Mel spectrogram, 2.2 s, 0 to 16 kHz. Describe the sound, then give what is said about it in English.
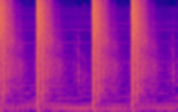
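Four sharp gunshots crack out at uneven intervals near the Royal Perth Golf Club, each a loud, abrupt bang with a short ringing tail, over steady background music from a parked car's radio. “But the music didn't drown out the sound of 4 gunshots.”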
